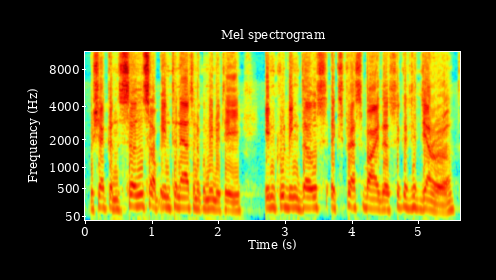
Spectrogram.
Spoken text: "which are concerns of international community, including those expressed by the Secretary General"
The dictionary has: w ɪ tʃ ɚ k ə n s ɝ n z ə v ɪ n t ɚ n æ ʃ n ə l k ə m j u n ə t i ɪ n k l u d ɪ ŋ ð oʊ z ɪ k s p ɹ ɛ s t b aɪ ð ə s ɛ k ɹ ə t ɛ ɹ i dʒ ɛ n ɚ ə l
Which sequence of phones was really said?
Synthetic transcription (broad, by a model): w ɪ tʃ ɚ k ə n s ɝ n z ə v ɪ n t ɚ n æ s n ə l k ə m j u n ə t i ɪ n k l u d ɪ ŋ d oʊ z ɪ k s p ɹ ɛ s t b aɪ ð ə s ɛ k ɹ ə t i dʒ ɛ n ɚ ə l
